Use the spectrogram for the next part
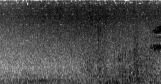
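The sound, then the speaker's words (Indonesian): Heavy rain pours steadily outside at night while a deep, rolling rumble of thunder swells underneath, growing louder toward the end. No voices, just the dense hiss of the downpour and low booming. “Sesekali suara gemuruh petir membuat malam itu entah kenapa semakin terasa mencekam.”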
